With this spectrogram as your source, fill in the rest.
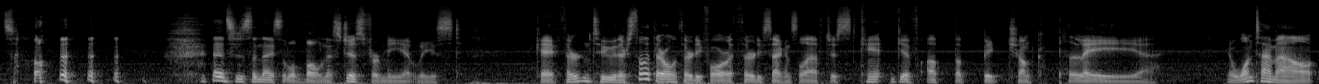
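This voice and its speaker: Low-voiced excitable man commentating a game. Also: a little hiss or hum. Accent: American northern. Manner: excitable, hypes up players, laughs often. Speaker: gaming YouTuber.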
